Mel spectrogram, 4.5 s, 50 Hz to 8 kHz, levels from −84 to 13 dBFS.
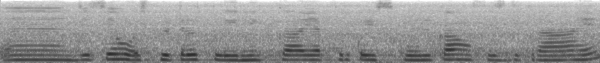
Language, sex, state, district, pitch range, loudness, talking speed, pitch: Hindi, male, Madhya Pradesh, Dhar, 210-225 Hz, -14 LUFS, 185 wpm, 220 Hz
